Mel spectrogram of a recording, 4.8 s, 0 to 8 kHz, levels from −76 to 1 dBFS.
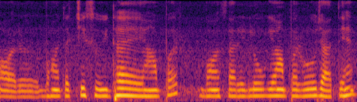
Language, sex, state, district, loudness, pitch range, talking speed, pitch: Hindi, female, Chhattisgarh, Raipur, -15 LUFS, 180-195 Hz, 190 wpm, 185 Hz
